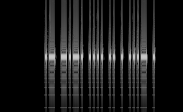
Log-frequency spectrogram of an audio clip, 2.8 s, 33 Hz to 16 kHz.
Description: Morse code, heard as a keyed tone, about 37 wpm, 700 Hz. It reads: ACHIEVE
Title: Sentences from Top 1000 Words - Review Part 5 - New Word Drill - 40wpm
